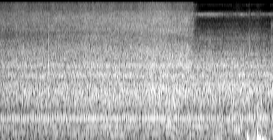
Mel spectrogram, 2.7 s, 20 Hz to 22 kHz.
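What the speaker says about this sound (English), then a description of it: "Now I can start sanding. Now I've got 400 grit here." Sandpaper of 400 grit rubs over a resin and wood gumnut pendant in a close, continuous, even scratching that keeps up without a break for a few seconds.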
